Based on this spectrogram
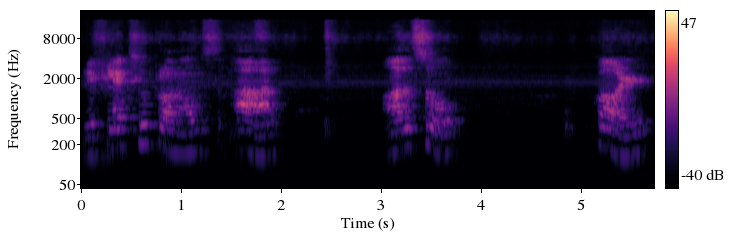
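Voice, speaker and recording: A man teaching a grammar lesson, speaking slowly and repeating key terms as he asks the class questions. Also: fairly high pitch, fairly bright tone. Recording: roomy, from some distance.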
